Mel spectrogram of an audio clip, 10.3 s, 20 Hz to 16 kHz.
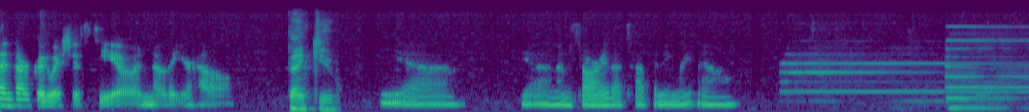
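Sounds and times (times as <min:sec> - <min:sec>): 
speech: 0:00.0 - 0:07.4
clock chiming with bell-like strikes: 0:07.8 - 0:10.2.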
